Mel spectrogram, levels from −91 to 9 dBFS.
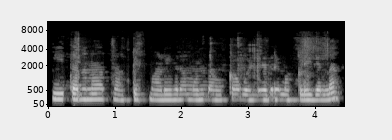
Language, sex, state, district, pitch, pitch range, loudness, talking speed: Kannada, female, Karnataka, Belgaum, 175 Hz, 170-185 Hz, -21 LUFS, 110 wpm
